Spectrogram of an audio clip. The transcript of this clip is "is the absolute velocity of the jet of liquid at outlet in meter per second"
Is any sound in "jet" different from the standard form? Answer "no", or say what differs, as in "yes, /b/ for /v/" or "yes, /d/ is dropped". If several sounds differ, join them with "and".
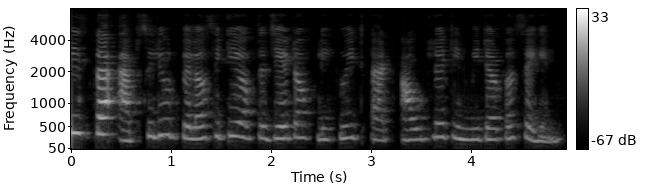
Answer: no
